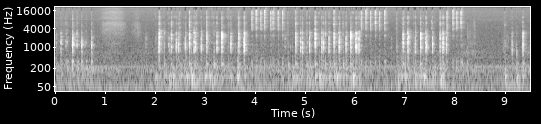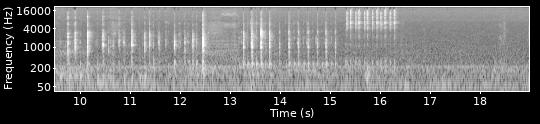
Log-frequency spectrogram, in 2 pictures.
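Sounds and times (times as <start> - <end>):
mechanical keyboard typing: 0.0 - 0.8, 2.0 - 8.2, 9.0 - 12.5, 13.2 - 16.4.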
